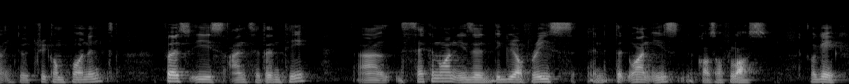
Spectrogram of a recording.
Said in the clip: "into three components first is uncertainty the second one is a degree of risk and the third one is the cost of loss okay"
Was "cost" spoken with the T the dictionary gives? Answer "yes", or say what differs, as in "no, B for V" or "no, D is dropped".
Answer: no, T is dropped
